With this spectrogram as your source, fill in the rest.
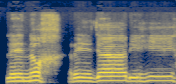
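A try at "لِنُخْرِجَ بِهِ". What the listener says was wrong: Kenapa panjang janya? Kenapa janya panjang? Linukhrija bihi. Pendek, ada pemanjang.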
